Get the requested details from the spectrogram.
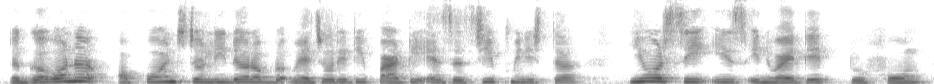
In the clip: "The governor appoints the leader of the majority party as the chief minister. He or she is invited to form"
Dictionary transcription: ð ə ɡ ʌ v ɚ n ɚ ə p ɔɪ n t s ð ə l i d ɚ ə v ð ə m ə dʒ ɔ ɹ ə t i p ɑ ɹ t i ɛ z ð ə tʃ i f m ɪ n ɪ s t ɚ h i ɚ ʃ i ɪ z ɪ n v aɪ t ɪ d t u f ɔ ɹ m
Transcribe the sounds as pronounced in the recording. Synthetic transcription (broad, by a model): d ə ɡ ʌ v ɚ n ɚ ə p ɔɪ n t s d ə l i d ɚ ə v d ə m ə dʒ ɔ ɹ ə t i p ɑ ɹ t i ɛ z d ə tʃ i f m ɪ n ɪ s t ɚ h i ɚ s i ɪ z ɪ n v aɪ t ɪ d t u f ɔ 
